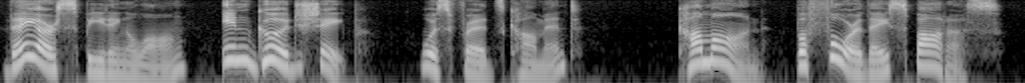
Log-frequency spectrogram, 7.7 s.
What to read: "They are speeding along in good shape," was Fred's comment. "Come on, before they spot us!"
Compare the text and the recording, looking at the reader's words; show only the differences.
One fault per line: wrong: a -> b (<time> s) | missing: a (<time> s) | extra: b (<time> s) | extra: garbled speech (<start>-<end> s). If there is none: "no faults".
no faults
